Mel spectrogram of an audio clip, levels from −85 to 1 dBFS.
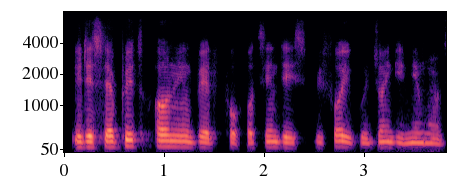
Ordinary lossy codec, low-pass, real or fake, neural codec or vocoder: Opus, 16 kbps; 7.2 kHz; fake; codec, 24 kHz, 0.5 kbps, DualCodec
